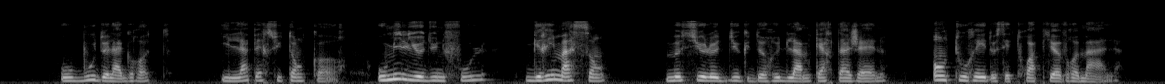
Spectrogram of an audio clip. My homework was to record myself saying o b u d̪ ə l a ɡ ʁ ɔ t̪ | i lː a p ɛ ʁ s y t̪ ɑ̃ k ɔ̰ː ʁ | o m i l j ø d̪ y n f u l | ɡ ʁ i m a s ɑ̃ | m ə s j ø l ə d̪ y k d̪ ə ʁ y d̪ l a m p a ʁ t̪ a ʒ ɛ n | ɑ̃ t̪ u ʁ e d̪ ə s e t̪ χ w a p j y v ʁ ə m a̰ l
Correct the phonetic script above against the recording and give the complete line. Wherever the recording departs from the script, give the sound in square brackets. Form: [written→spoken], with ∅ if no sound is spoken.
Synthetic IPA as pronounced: o b u d̪ ə l a ɡ ʁ ɔ t̪ | i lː a p ɛ ʁ s y t̪ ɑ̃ k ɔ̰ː ʁ | o m i l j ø d̪ y n f u l | ɡ ʁ i m a s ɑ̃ | m ə s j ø l ə d̪ y k d̪ ə ʁ y d̪ l a m [p→k] a ʁ t̪ a ʒ ɛ n | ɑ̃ t̪ u ʁ e d̪ ə s e t̪ χ w a p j [y→œ] v ʁ ə m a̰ l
